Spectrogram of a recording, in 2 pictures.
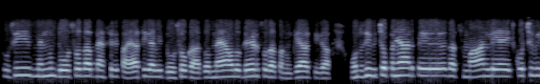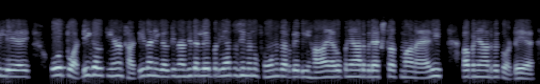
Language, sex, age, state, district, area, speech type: Punjabi, male, 18-30, Punjab, Fazilka, urban, conversation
